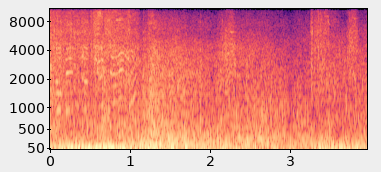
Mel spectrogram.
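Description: A magic blast explodes with a loud fiery roar.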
